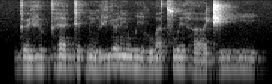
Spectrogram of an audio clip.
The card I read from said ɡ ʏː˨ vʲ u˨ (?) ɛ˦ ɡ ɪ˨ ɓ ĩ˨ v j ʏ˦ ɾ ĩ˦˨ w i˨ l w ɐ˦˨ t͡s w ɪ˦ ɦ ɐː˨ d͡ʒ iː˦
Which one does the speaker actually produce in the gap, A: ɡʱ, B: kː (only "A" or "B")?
A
